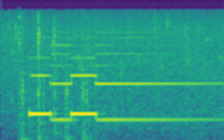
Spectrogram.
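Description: An electronic intercom doorbell chimes at a door during a soba delivery, a quick two-tone ding-dong pattern twice, then its last note rings out and slowly fades. No voices, just the clear chime at moderate volume.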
